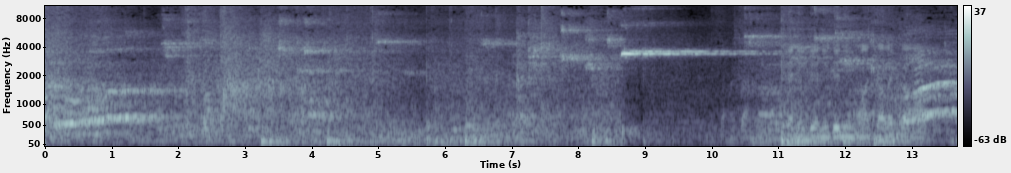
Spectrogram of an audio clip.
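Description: Sneakers squeak sharply on an indoor court, echoing in a large hall.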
